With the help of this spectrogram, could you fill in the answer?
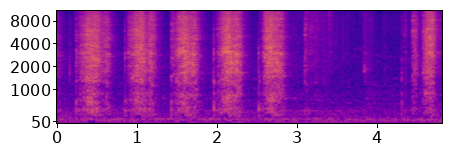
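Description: A hand-held, solid chunk of dried sand-cement is shaved with a metal knife over water, producing bright, rasping scrapes in steady, repeated strokes. Five strong strokes come first, then a quieter stretch and one final stroke, with falling powder heard between them.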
